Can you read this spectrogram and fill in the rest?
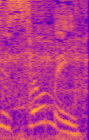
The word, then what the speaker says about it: Stromae: Que no supo pronunciar Stromae. Es que es Stromae.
